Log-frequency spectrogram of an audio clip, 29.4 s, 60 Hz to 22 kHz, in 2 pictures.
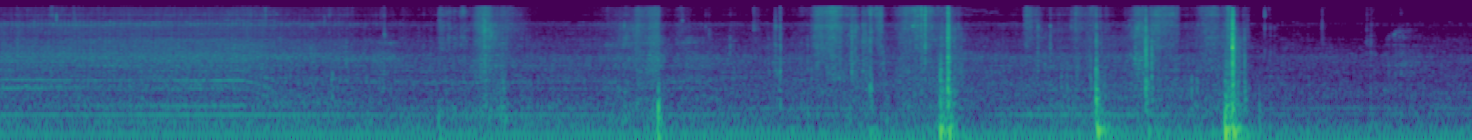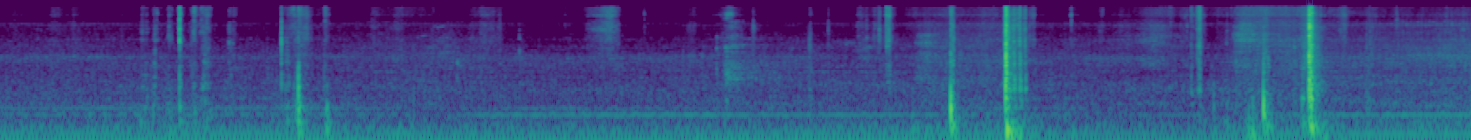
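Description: Chery Tiggo 8 Pro Max idling with a steady low hum, with a few sharp knocks and clicks scattered through.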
